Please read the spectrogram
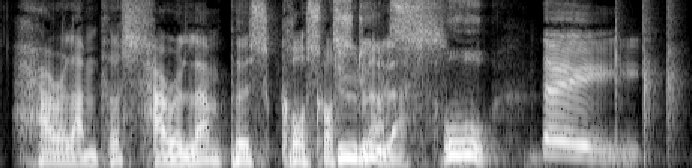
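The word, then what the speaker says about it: Charalampos: So, don't don't pronounce the C. So, it's Haralampus.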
